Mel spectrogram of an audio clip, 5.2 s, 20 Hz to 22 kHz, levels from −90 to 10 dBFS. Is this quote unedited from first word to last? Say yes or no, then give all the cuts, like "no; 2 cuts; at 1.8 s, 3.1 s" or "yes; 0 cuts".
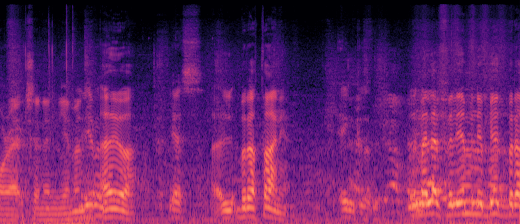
yes; 0 cuts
